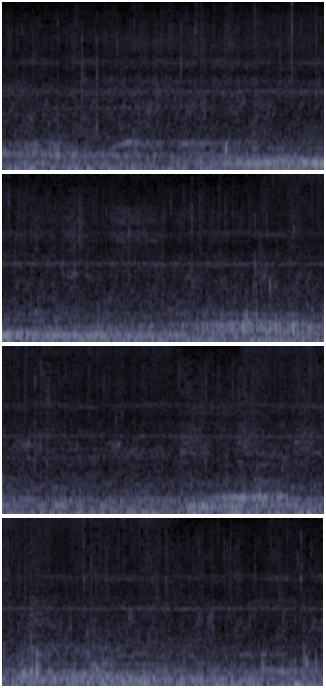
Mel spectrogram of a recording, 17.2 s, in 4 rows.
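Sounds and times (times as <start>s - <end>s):
bubbling and gurgling: 0.0s - 17.1s
murky low rumble of a witch's swamp house: 3.0s - 16.9s.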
